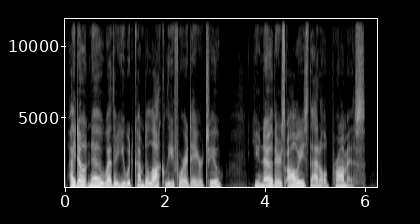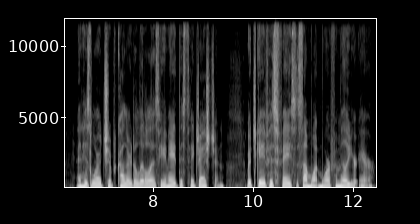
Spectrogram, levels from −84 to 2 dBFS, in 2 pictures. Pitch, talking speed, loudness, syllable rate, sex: 225 Hz, 195 wpm, -18 LUFS, 5.3 syllables/s, female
